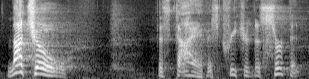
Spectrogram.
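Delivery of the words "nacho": imitating Pastor Ernest's Swiss accent, loud; "Nacho" said loudly in a Swiss accent. Pastor imitating his Swiss mentor's accent, loud. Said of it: "he's got this accent from Switzerland".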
